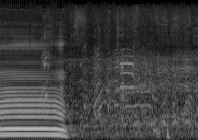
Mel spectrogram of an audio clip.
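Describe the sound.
A human voice imitates a cow's moo: one loud, low, sustained moo with strong harmonics lasting about a second, which then cuts off into quieter background noise.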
